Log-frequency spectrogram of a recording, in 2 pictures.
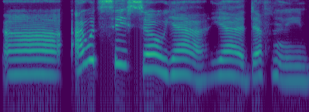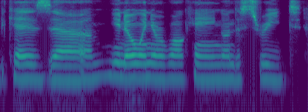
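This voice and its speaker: A young woman from Romania with a Romanian accent, answering interview questions casually on a video call, often pausing with ums and restarting sentences. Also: mid-range voice, clean tone, no echo, clean studio sound. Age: young adult. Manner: hesitant, many ums and restarts. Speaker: guest. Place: home room, video call.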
